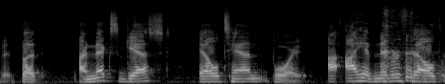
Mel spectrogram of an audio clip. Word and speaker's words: L10: you elton that's all right as in elton john the only one lady lady john those are some big shoes to fill but i i don't mind being attached to them but yours are pronounced l10 l10 so tell me where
